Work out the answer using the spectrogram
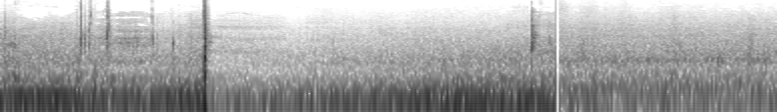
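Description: Street sounds with a low car-engine rumble, broken by a sharp click about a second in. The rumble comes back, then stops suddenly at about three and a half seconds, leaving a quieter steady street background.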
